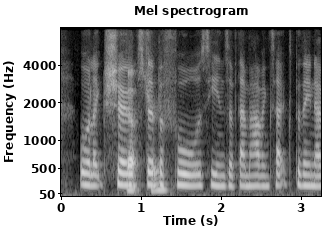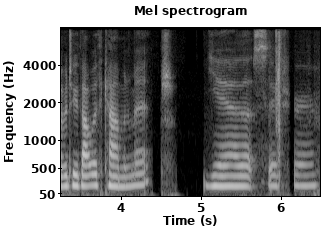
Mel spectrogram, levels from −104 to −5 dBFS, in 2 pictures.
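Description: Nothing goes wrong anywhere in this speech. It comes across a call link that sounds like a wideband codec such as G.722, and the audio stopping at 8 kHz is simply how that link carries it rather than a fault.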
